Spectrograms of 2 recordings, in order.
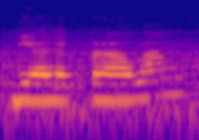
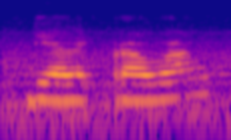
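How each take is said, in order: The two takes are said the same way.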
